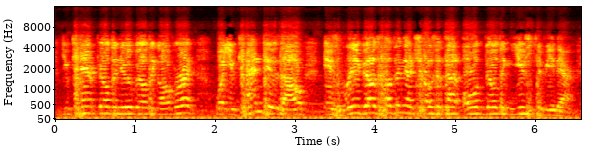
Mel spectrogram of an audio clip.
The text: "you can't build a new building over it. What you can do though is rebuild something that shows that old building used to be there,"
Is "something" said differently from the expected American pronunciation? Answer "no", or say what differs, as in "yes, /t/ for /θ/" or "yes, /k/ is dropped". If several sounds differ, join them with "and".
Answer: no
